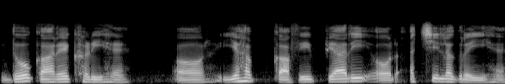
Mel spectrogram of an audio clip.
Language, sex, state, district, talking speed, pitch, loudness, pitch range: Hindi, male, Uttarakhand, Tehri Garhwal, 155 wpm, 120 Hz, -18 LUFS, 105-135 Hz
